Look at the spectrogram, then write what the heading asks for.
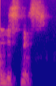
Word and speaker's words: business: Itu tulisannya business tapi bacanya bisnis.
